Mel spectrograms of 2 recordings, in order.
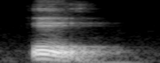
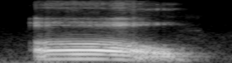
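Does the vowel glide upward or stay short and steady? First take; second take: short, steady; glides upward. First: The vowel is short, steady and cut off. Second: The vowel is long and glides upward. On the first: This is the Spanish vowel. "We will cut the sound. It won't go on" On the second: This is the English vowel. "in English we have this sound that goes up. Long O"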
